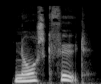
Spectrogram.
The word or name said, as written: norskfødt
